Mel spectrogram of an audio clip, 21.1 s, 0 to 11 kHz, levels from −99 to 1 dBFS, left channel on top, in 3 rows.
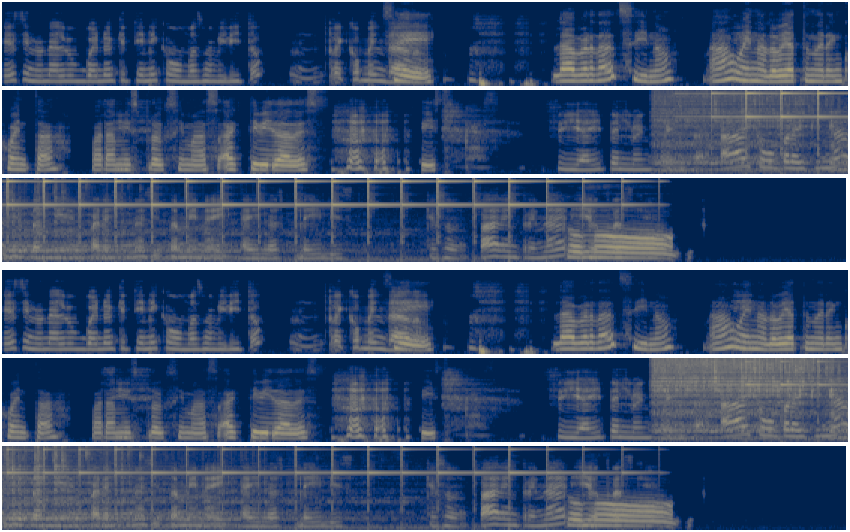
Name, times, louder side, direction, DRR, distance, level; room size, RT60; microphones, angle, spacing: voice 1, 0.0-3.5 3.9-4.4 6.1-6.4 7.9-8.4 9.8-10.4 10.7-11.3 11.6-17.0 17.6-19.6, right 1 dB, 10° right, 5.6 m, -49 dB
voice 2, 3.2-3.6 4.6-5.6 5.9-9.7 10.5-11.0 18.8-19.7, left 2 dB, 75° left, 2.9 m, -40 dB
Water tap faucet / Sink (filling or washing) / Drip, 12.4-16.5, right 12 dB, 75° right, 3.6 m, -43 dB
Bicycle bell, 12.9-19.6, left 11 dB, 35° left, 0.7 m, -32 dB
open air
head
